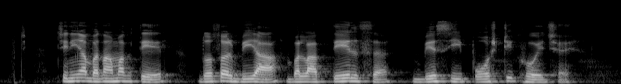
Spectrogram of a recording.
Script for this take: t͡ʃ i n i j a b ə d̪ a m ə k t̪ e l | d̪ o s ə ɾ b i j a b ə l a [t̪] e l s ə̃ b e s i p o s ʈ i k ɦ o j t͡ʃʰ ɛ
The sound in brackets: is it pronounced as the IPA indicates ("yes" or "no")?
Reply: yes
